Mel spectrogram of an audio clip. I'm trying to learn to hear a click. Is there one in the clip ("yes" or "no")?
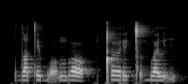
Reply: yes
